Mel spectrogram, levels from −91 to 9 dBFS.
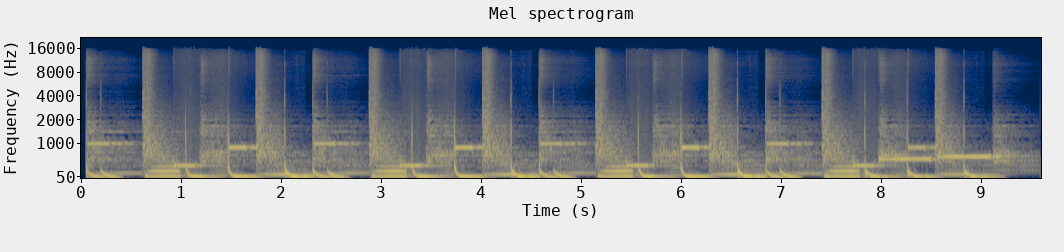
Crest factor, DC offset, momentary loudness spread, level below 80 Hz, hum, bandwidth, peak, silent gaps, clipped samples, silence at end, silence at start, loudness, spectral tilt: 12 dB; under 0.1%; 5 LU; -20 dBFS; none; 16.5 kHz; -4 dBFS; none; under 0.1%; 0 s; 0.05 s; -18 LUFS; -6 dB/octave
